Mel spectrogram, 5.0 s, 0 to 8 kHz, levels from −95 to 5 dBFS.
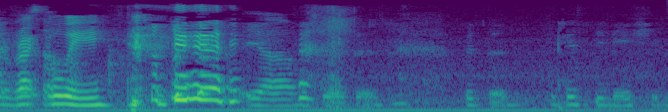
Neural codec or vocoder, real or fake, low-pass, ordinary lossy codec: none; real; 7.2 kHz; none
